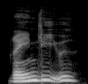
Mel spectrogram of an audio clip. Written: renlivet

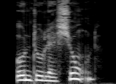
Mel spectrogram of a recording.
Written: ondulation

